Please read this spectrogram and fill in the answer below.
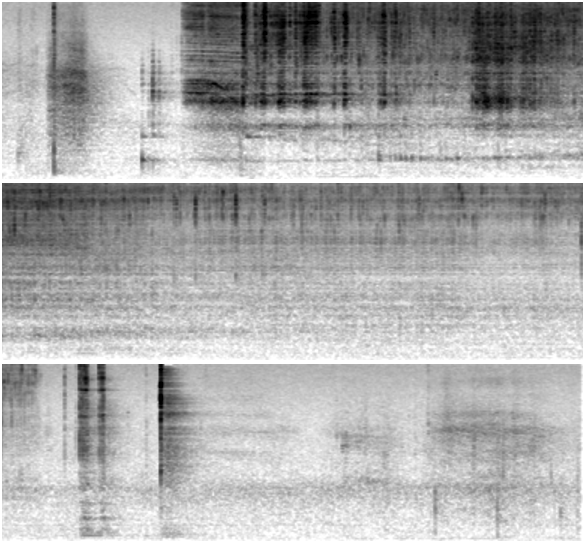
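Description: Stout running from a fermenter's stainless sample tap into a jug, a loud splashing gush starting about two seconds in that settles into a steadier, fading stream as the jug fills with foam. A few knocks at the start and two more near the end.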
